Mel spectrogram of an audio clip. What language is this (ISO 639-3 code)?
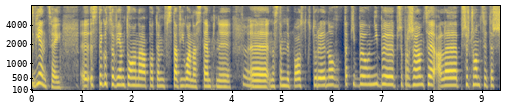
pol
